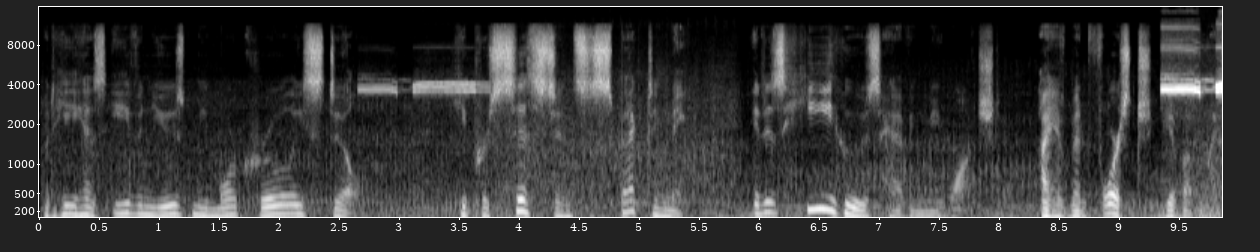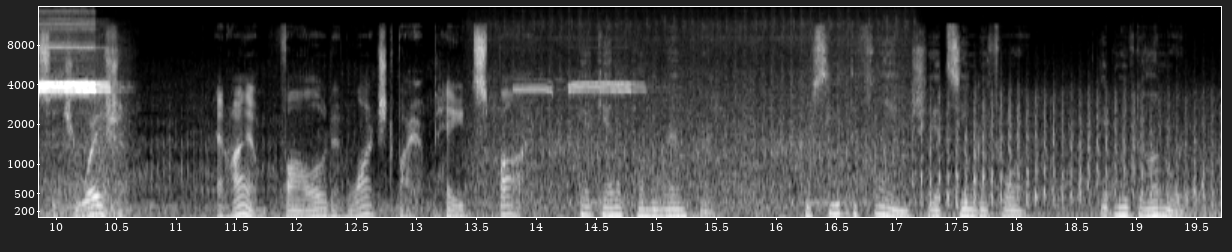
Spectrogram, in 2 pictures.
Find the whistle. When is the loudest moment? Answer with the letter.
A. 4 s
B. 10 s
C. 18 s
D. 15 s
B.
